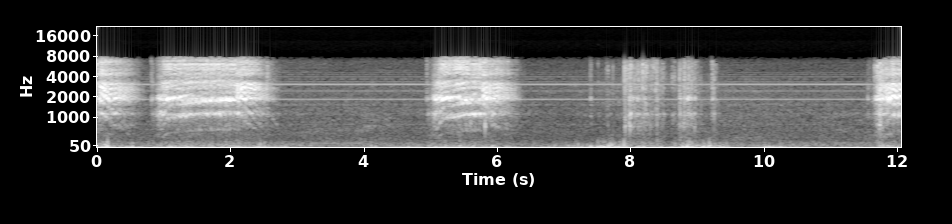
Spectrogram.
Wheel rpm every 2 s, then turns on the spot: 90, 20, 50, 10, 10, 20.
8-10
